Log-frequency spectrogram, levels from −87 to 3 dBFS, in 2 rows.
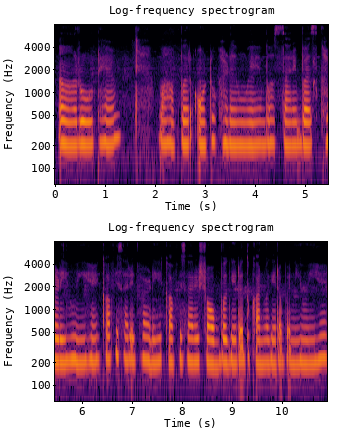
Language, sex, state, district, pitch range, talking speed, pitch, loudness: Hindi, female, Jharkhand, Jamtara, 200-215 Hz, 150 wpm, 205 Hz, -28 LUFS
